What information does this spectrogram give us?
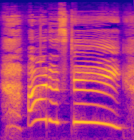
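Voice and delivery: high, loud, drawn-out cry; shouted exclamation. Real, not acted. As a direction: belt the word out. Exclaims the key word.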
